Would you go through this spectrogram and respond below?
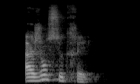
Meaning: secret agent
- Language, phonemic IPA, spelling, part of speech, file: French, /a.ʒɑ̃ sə.kʁɛ/, agent secret, noun, LL-Q150 (fra)-agent secret.wav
